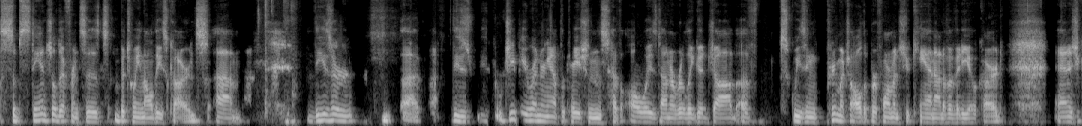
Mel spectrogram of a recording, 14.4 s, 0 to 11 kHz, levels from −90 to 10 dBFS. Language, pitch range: English, 115-140 Hz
